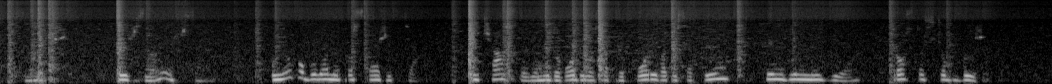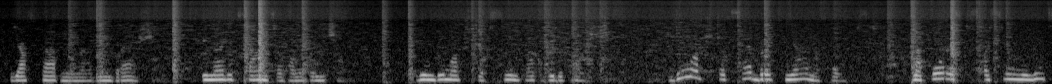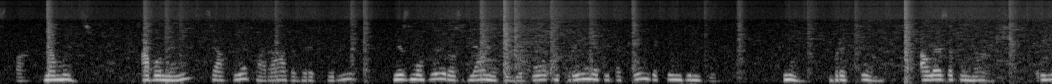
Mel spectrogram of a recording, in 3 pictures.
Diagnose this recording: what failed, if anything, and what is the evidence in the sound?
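Throughout, the background sinks between phrases and swells back under the speech, leaving a residue. These are noise suppressor artifacts from call processing: the room noise, only about 4 dB below the speech, is pulled down by about 17 dB frame by frame.

Soft consonants and word endings sound swallowed at 0.01–0.65, 1.3–4.23, 4.84–7.06, 7.62–10.07, 10.63–28.28 and 28.87–31.46 s. This is speech cut by the noise suppressor. It misreads quiet speech as noise and turns it down by up to about 22 dB, for several seconds in total across the long middle stretch.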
